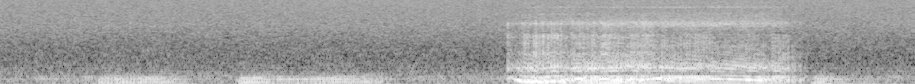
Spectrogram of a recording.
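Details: Female English bulldog asleep during a nap: two soft snores followed by a louder, vibrating snort-like snore; ordinary snoring.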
